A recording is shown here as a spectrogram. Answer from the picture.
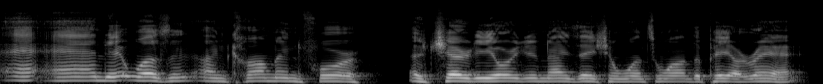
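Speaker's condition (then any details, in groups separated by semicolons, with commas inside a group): Cerebral palsy; from birth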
